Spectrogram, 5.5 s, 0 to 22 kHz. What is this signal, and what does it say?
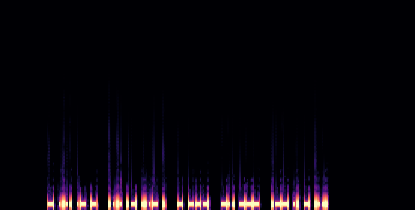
Morse code, heard as a keyed tone, about 49 wpm, 700 Hz. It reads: THAT HAVE TO DO WITH
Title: Sets of 5 Words Encore2 50wpm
